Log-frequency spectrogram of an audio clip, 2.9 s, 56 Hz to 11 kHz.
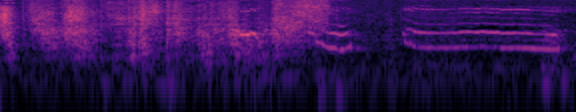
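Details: Two-month-old male Pomeranian puppy Kotetsu on his first day at a new home, 30 January 2015, midwinter, kept in a warm cardboard box. Rustling gives way to a brief falling squeak, then one drawn-out, high, steady whine.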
